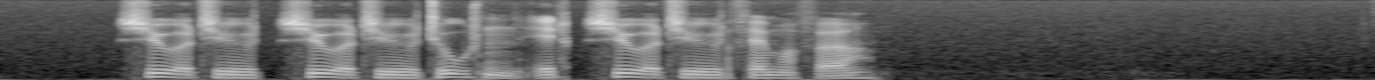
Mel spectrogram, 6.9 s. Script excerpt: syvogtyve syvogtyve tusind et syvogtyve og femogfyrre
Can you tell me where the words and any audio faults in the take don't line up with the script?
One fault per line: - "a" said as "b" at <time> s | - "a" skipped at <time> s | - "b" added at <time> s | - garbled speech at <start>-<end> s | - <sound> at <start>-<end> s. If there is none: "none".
none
